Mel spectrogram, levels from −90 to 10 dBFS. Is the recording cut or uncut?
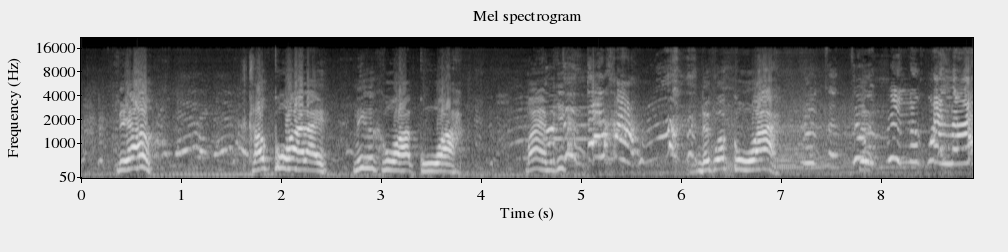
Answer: uncut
